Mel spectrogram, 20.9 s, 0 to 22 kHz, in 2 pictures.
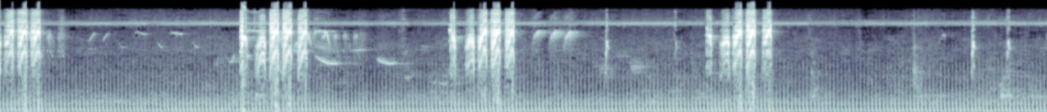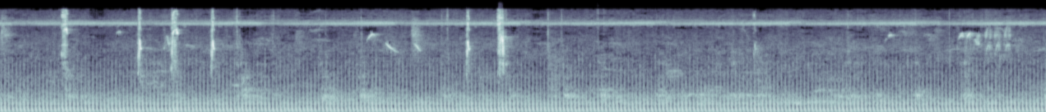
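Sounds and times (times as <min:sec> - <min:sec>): steady high-pitched whine: 0:00.0 - 0:20.9
bird calling sharp notes: 0:02.3 - 0:06.4, 0:07.0 - 0:07.8.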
